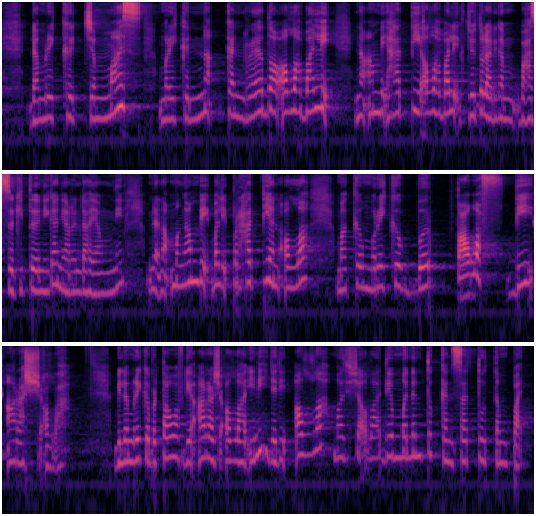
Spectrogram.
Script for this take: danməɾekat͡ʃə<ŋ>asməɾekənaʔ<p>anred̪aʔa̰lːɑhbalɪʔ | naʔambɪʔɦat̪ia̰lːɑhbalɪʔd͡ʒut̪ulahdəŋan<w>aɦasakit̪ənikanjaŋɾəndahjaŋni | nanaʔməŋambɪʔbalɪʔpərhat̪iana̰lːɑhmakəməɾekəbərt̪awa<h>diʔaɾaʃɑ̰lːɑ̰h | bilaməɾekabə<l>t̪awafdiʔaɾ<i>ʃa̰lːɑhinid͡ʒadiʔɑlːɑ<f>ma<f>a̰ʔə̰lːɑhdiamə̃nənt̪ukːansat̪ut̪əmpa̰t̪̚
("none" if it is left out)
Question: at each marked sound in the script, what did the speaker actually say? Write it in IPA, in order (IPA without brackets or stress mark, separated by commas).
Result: m, k, b, f, r, a, h, ʃ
